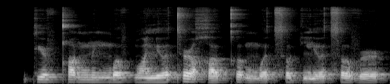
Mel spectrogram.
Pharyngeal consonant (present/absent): absent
